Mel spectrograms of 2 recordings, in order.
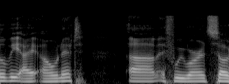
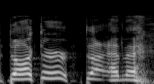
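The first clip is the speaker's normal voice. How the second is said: high loud frantic call; frantic Jeff Bridges; 8 semitones higher, 8 dB louder than usual. Retold or imitated. Father bursting into hospital, high frantic call. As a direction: burst in calling for a doctor. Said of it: "He's like".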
